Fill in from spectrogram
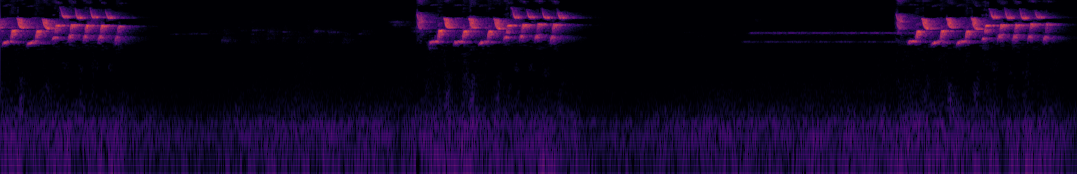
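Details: European goldfinch singing: three bursts of rapid, bright twittering notes, each about a second and a half long, separated by pauses of roughly three seconds, with a thin steady whistle before the last burst over a faint low hum.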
